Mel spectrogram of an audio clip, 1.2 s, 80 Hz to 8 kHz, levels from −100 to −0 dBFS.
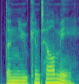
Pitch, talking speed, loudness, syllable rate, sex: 115 Hz, 250 wpm, -14 LUFS, 5.0 syllables/s, male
